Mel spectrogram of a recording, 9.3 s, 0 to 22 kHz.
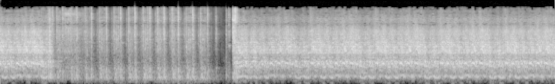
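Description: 1962 Ford Thunderbird's 390 V8 being cranked on the starter from cold, the cranking rising and falling in an even rhythm. About a second in, the cranking breaks off into a quieter stretch of separate sharp ticks lasting about three seconds. The cranking then starts again and runs on steadily.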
